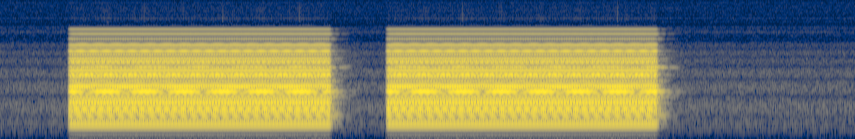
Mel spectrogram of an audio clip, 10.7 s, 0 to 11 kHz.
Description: Train horn signal, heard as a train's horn. 2 long. On North American railways: brakes released, proceed.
